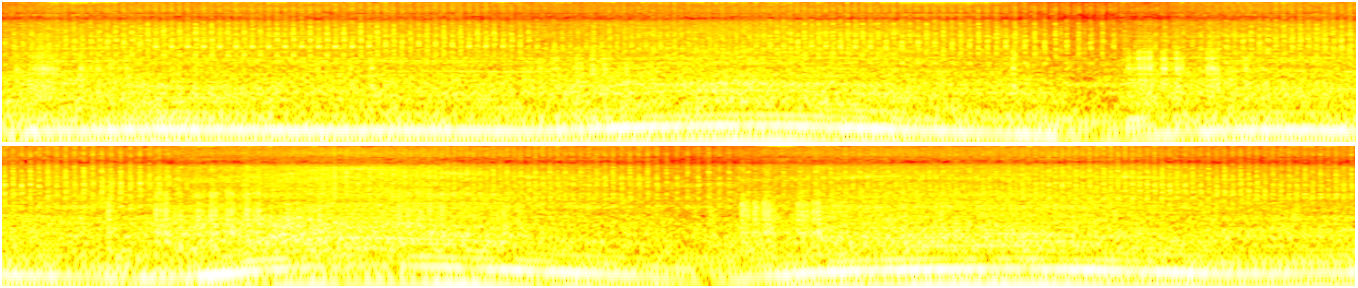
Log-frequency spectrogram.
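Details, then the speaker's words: Car idling: rough uneven knocking rattle over steady idle not following revs; mechanic suspects worn air-conditioning compressor. "me había bajado el ruido de que se presentaba hace rato pero pero el problema creo que es el motor del aire acondicionado el compresor"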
